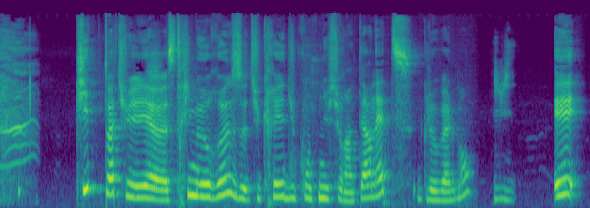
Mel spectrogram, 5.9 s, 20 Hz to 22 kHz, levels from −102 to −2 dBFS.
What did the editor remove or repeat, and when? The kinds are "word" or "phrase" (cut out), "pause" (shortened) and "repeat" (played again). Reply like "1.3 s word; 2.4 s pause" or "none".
none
